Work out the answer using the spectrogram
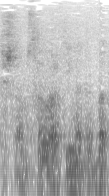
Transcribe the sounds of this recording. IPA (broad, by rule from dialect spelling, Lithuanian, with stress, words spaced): ʃʲɪˈtɐm sɑːʋɐrʲˈtʲiːnʲɛ dɐˈbɐ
